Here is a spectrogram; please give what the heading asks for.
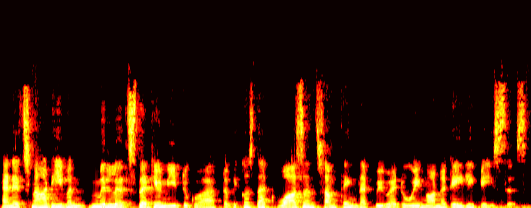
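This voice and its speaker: A woman's voice: on the low side, steady tone, normal speed, poor audio. Conversational woman host, faint background hum. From India. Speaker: podcast host. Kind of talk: interview conversation.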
